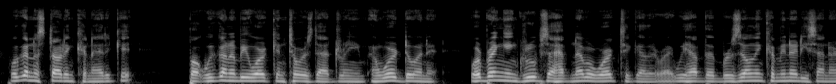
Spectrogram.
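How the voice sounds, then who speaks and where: Energetic middle-aged man, dry studio sound. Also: a little high, dry recording. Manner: energetic, gestures while talking. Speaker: guest, nonprofit founder. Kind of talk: podcast interview. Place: small podcast studio. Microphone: studio mic on boom arm.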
